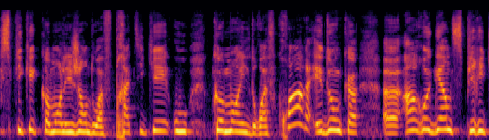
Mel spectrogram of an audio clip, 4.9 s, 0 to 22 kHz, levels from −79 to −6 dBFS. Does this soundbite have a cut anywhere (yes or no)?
no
